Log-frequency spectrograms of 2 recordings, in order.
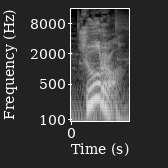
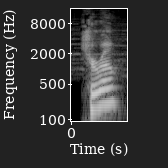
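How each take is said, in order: First: The R is said as a rolled, trilled R. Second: The R is said as a plain English R. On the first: The speaker calls it right. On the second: The speaker calls it wrong.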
